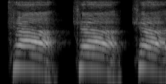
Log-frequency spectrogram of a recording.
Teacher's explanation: bedanya kalau kaf dia hurufnya ada udara yang keluar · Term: hamas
